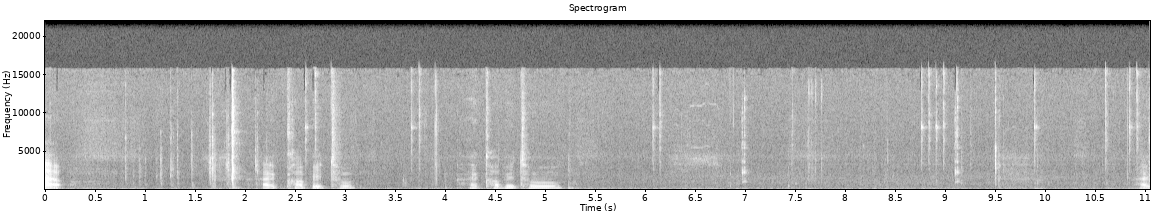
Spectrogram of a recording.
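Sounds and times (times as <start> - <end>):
low steady hum: 0.0 - 11.0
computer mouse clicks: 3.6 - 4.0, 6.1 - 7.8, 8.4 - 10.0.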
